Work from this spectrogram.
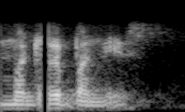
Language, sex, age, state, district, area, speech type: Hindi, male, 18-30, Madhya Pradesh, Bhopal, urban, conversation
